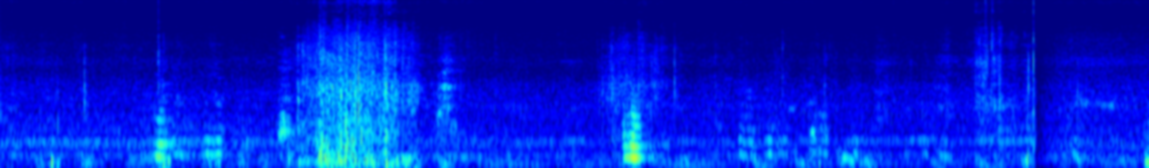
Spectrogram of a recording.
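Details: Wild Asian honey bee colony, Apis cerana, nesting under a septic tank and being moved into a hive box. A steady low humming drone with overtones runs throughout, broken by loud handling noises and bursts of a man's speech.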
